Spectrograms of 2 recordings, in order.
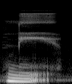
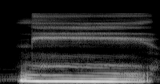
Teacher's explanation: Imagine your voice walking down into a valley and climbing back out. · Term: Tone 3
